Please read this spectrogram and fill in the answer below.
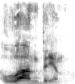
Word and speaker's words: Ландрин: все в том что фамилия феди было ландрин только с ударением на первый слог прозвание такой он получил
